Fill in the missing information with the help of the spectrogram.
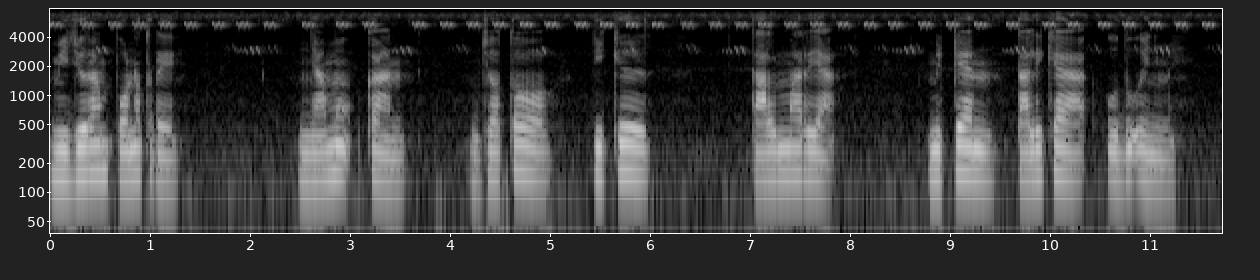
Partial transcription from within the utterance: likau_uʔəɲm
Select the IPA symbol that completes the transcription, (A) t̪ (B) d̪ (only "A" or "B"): B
